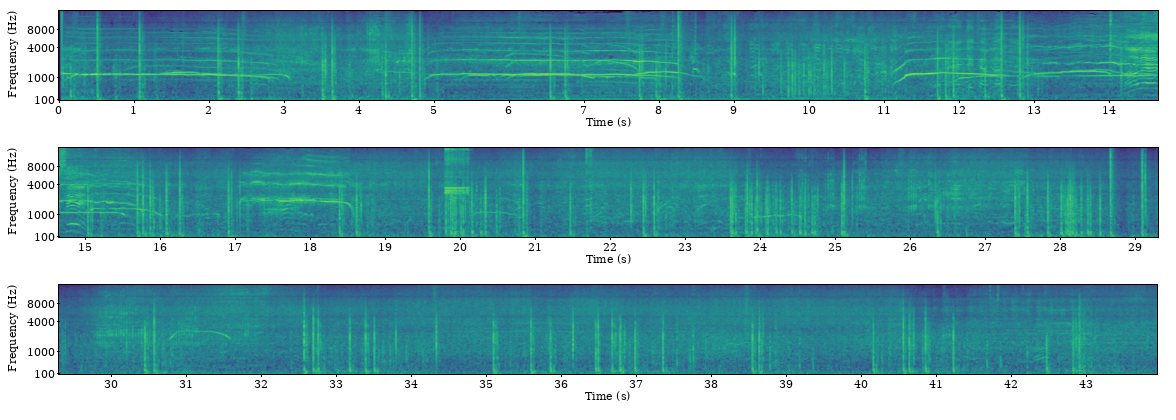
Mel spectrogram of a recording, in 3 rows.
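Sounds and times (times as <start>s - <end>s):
crowd calling out: 0.0s - 25.2s
fireworks bangs and crackling: 0.0s - 43.9s.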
